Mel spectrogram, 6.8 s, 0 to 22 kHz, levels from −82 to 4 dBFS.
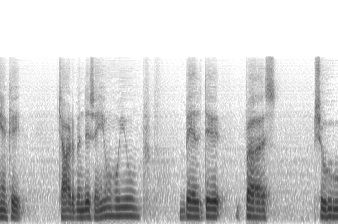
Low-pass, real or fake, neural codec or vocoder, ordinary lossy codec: none; fake; codec, 16 kHz, 0.2 kbps, FocalCodec; none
